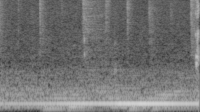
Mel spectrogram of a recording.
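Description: Low rumble of machinery from nearby building works, swelling from about half a second in over a steady hum.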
